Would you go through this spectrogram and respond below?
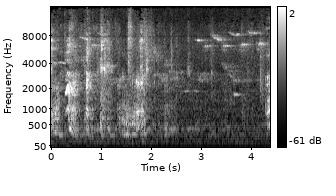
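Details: Rainy and Fancy's six-week-old puppies at play in their pen give a quick run of high, yappy barks and squeals in the first two seconds, then quieter scuffling with faint squeaks.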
